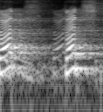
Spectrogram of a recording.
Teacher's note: tats adalah sifat hams pada ta, ada berangin dia. Tats lu kita baca man asli matabi'i dua harakat atau satu alif.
